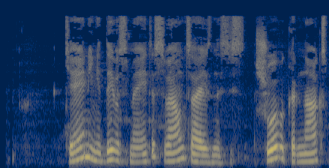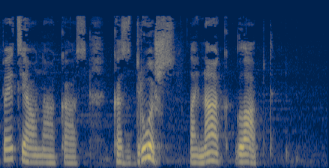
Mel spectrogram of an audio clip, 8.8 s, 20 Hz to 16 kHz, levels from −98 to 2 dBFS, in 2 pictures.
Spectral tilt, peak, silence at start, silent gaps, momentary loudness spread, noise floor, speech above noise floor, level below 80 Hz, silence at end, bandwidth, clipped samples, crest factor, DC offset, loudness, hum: -4.5 dB/octave; -10 dBFS; 0.9 s; none; 13 LU; -68 dBFS; 37 dB; -80 dBFS; 0.95 s; 11.5 kHz; under 0.1%; 22 dB; under 0.1%; -31 LUFS; none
